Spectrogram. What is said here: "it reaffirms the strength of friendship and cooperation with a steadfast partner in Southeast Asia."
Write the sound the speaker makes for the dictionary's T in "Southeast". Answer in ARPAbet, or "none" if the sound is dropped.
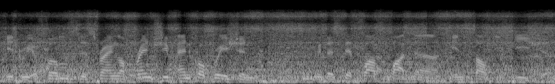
none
